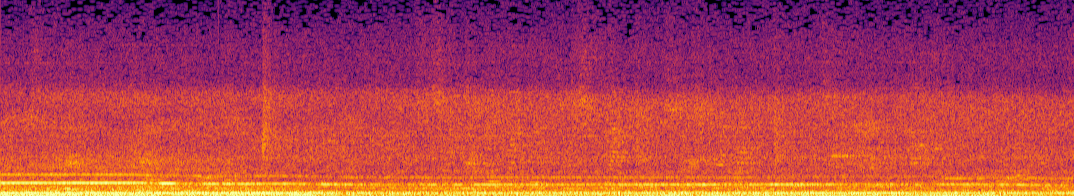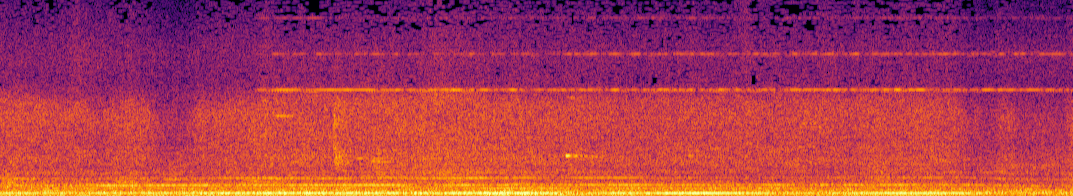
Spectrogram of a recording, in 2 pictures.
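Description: A passenger boat's engine running steadily, heard from inside the cabin: a constant low hum with a higher whine that slowly drops in pitch over the first ten seconds as the engine eases off.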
